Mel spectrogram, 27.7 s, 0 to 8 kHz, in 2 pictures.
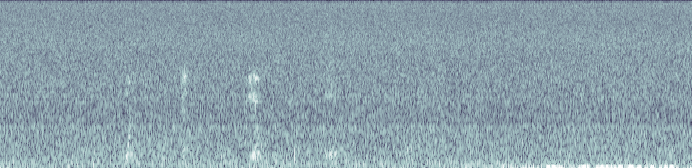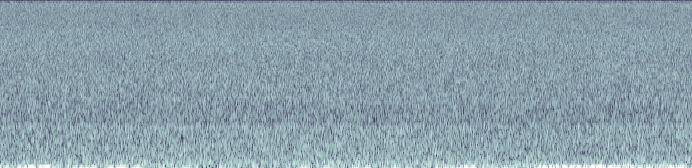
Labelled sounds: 4.9	5.2	humpback whale, 1.2 to 1.5 kHz

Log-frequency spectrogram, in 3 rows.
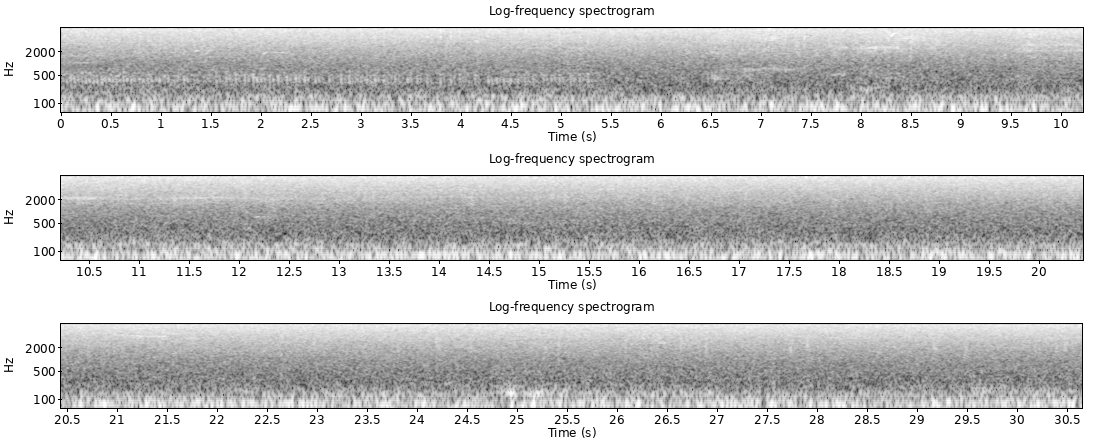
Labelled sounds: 8.0	8.3	killer whale, Bigg's (transient), 2.4 to 2.7 kHz
21.1	21.4	killer whale, Bigg's (transient), 3.8 to 4.1 kHz

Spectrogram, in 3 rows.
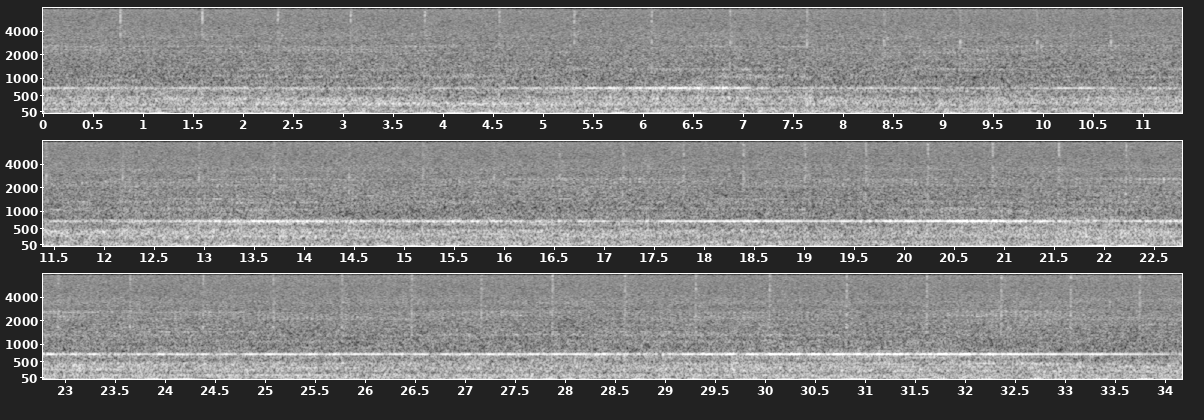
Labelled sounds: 22.3	22.6	vessel noise, 2.5 to 2.7 kHz

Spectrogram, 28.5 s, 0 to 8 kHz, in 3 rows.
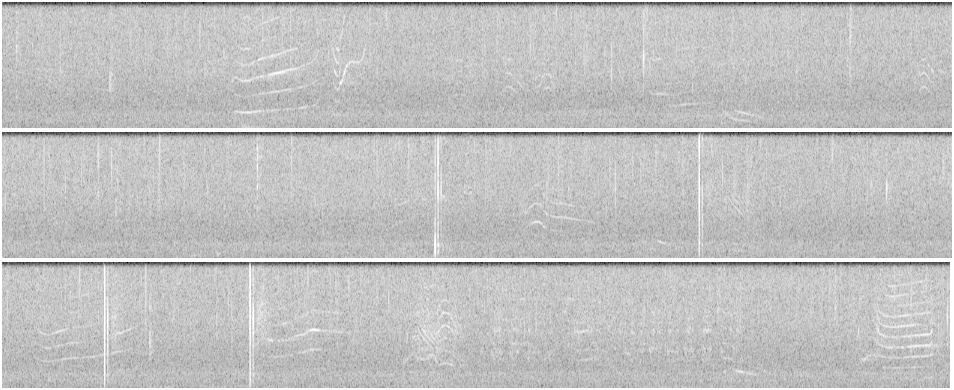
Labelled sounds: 2.3	3.7	killer whale, northern resident, A clan, AB subclan, 0.94 to 5.1 kHz
6.7	7.6	killer whale, northern resident, A clan, AB subclan, 0.78 to 1.7 kHz
14.9	15.4	killer whale, northern resident, A clan, AB subclan, 2.2 to 3.6 kHz
19.4	20.4	killer whale, northern resident, A clan, AB subclan, 1.7 to 4.0 kHz
21.6	22.5	killer whale, northern resident, A clan, AB subclan, 1.9 to 5.0 kHz
26.3	26.6	killer whale, northern resident, A clan, AB subclan, 0.84 to 1.2 kHz
27.6	28.4	killer whale, northern resident, A clan, AB subclan, 1.2 to 6.8 kHz

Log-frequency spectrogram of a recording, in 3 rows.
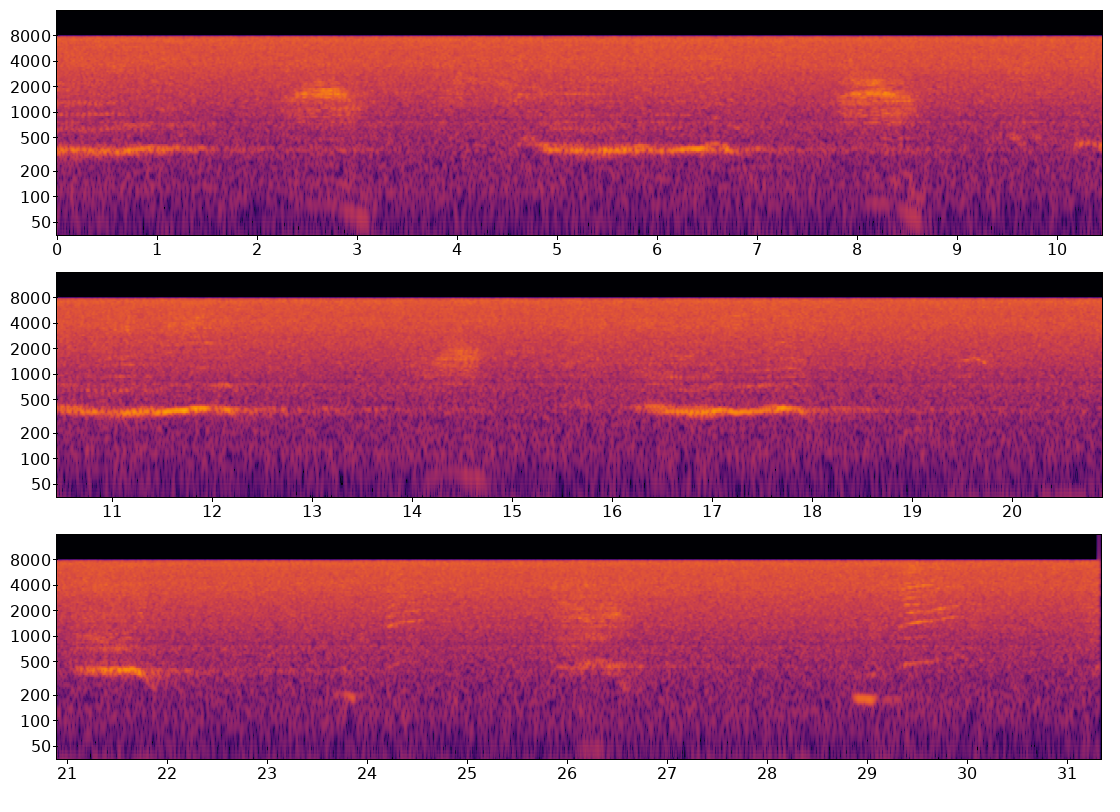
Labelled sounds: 2.3	3.0	humpback whale, 1.3 to 1.9 kHz
7.8	8.5	humpback whale, 1.4 to 1.9 kHz
19.5	19.8	humpback whale, 1.3 to 1.6 kHz
24.2	24.5	humpback whale, 1.2 to 1.5 kHz
29.4	30.0	humpback whale, 1.4 to 4.1 kHz

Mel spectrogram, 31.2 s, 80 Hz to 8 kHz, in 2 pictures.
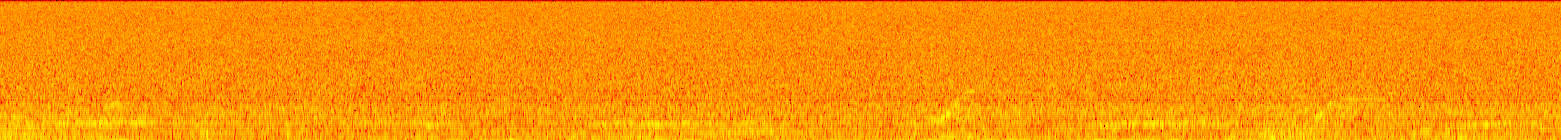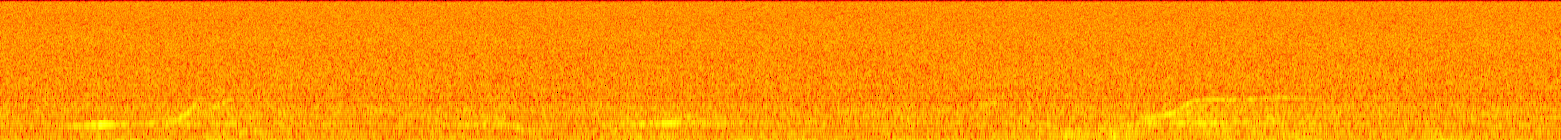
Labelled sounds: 27.5	28.0	humpback whale, 0.80 to 0.93 kHz

